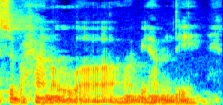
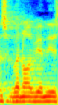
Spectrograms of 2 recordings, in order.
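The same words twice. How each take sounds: First: It is said slowly and with feeling. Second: It is said quickly and carelessly. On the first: The words are felt sincerely in the heart. The speaker calls it right. "kayak gitu pelan-pelan zikirnya, dihayati" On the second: Only the count matters, not the feeling. The speaker calls it wrong. "asal aja berzikir"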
